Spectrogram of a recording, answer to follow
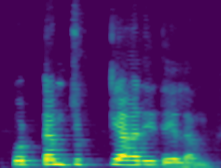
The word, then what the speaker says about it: कोट्टम चुक्का आदि तेलम: मैंने इसको कोट्टम चुक्की आदि बोला है, ग्रंथों में बोला है कोट्टम चुक्का आदि तेलम, क आधा क और पूरा क, कोट्टम चुक्का आदि तेलम, या कुष्ठ शुंठ्यादि तेलम।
